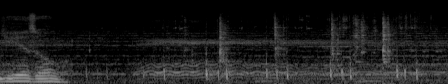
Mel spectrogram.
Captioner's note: horse hooves pounding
